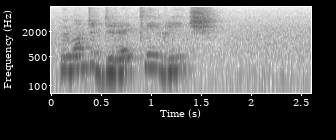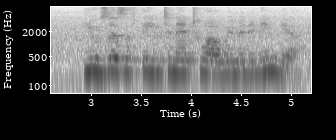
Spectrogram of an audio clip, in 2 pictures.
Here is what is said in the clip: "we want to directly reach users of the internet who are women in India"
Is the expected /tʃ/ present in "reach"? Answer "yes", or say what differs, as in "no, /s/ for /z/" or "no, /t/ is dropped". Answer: yes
